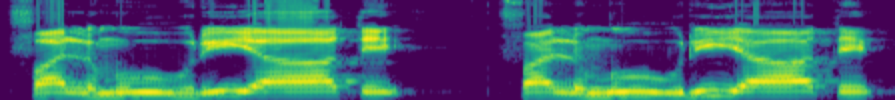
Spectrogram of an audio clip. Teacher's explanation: فالموریات فالموریات یا کے اوپر کھڑا زبر ہے، کھڑا زبر کو ایک الف کے برابر کھینچ کر پڑھیں گے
